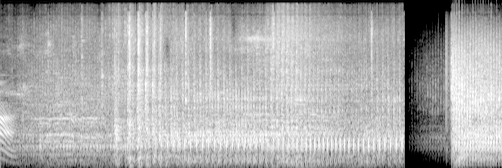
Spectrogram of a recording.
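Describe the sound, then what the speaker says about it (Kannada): A boat's diesel engine runs with a loud, rapid, rhythmic chugging throb that holds steady, then briefly cuts out and comes back. "ಈ ಬೋಟ್ನ ಹೋಗೋದು ಹ್ಯಾಂಗದ ಅಲ್ಲಿ ಸೌಂಡ್ ನೋಡ್ರಿ ಹ್ಯಾಂಗದ ಮಸೀನ್ ಡಿಸೈಲ್ ಮಸೀನ್ ಸೌಂಡೇ ಜಾಸ್ತಿ ಅದ"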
